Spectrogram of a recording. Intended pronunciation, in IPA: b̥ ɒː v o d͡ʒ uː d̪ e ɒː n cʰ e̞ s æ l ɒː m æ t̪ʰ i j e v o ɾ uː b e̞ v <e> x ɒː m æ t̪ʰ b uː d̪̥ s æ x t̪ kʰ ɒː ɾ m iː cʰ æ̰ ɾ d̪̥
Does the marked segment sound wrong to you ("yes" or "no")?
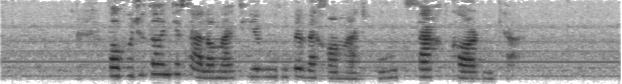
no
